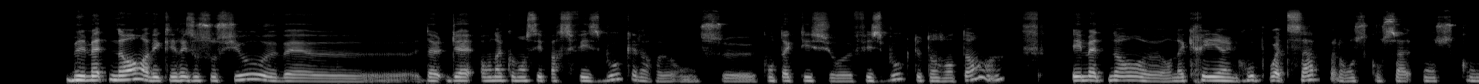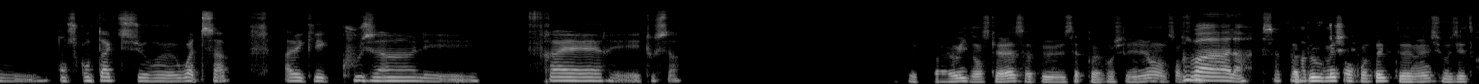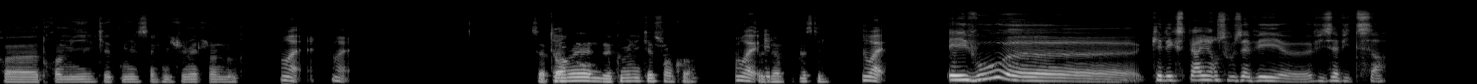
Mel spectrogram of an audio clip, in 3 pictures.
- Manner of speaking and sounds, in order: "êtes" said as "être"; drawn out: "heu"
- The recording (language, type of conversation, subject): French, unstructured, Penses-tu que les réseaux sociaux divisent davantage qu’ils ne rapprochent les gens ?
